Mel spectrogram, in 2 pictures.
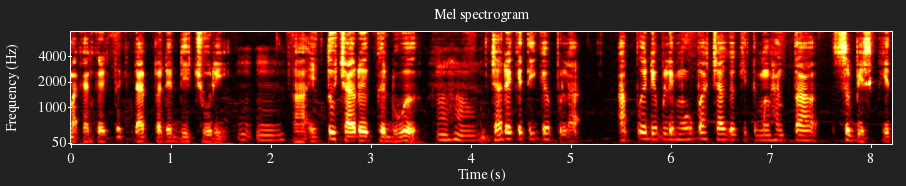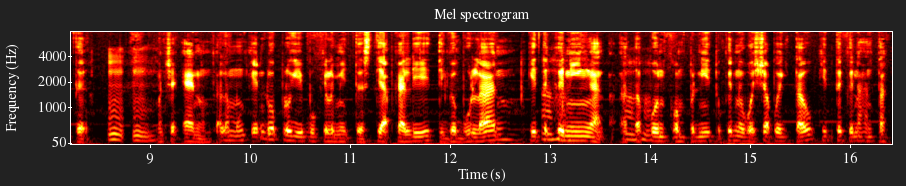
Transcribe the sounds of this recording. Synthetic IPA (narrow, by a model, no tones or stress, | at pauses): maʔ̪̚kankəɾet̪ədaɾipadabit͡ʃuɾḭaʔit̪ut͡ʃaɾəkəduə | t͡ʃaɾəkət̪iɡapula̰ʔ | ʔapədiəbolɛhmə̃ŋubaht͡ʃaɾəkit̪əməŋɦant̪ar | səvɪskəɾet̪ə̰mat͡ʃamʔɛnka̰lawmuŋkɪnduəpulʊhɾibukilomĩt̪əsə̥t̪iap̚kalit̪iɡabulankit̪əkəniŋat̪̚a̰t̪awpʊnkɔmpənĩt̪ukənəwət̪̚ʃɔp̚wat̪aukit̪əkənəɦant̪a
